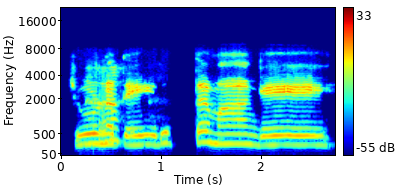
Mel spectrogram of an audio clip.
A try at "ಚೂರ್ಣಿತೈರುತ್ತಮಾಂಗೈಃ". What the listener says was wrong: ವಿಸರ್ಗ ಇದೆಯಲ್ಲ ಮಾತಾಜಿ ಅಲ್ಲಿ ಗೈ ಐಗೆ ಉಸರು ಹಚ್ಚಬೇಕಲ್ಲಮಾಂಗೈಹಿ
